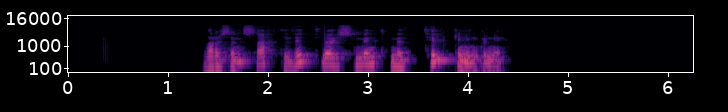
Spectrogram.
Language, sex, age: Icelandic, male, 40-49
